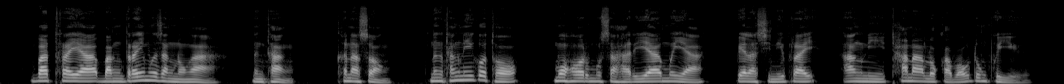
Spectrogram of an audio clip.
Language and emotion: Bodo, neutral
